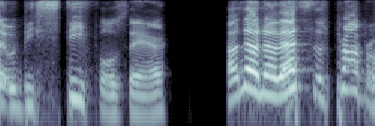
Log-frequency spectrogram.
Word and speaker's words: Stiefel: Now, the way you spelled it would be Stiefels there. No, that's the proper way. That's the Stiefel spelled because E says I in German. I is pronounced E in German.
